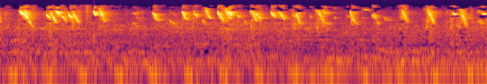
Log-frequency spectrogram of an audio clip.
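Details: Saffron finch nestling practising early song with trills and chatter: quick, scratchy high chirps tumbling in uneven bursts, close and clear above a low steady background rumble.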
